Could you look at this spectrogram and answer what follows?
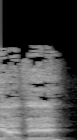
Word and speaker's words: Yahvé: Por isso muitas pessoas pensam que Yahvé é dono, é um mestre, mas não é. Foi por causa do medo que alguns judeus têm, porque quando eles veem Yud-Hei, Vav-Hei, que deve ser pronunciado Yahvé, eles dizem Adonai.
